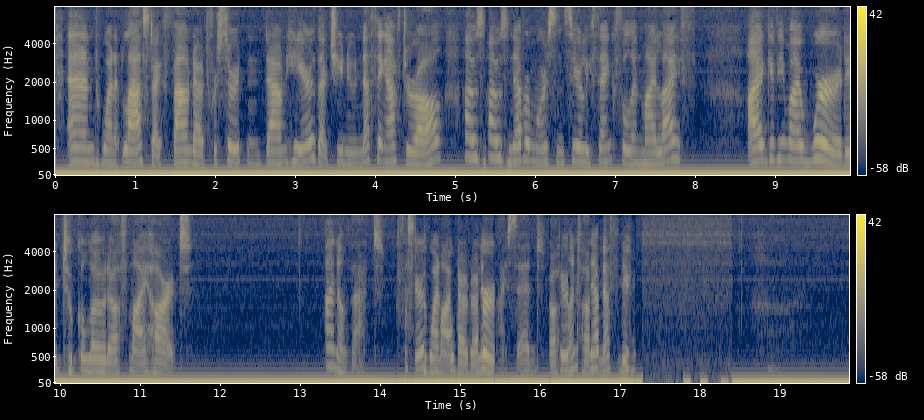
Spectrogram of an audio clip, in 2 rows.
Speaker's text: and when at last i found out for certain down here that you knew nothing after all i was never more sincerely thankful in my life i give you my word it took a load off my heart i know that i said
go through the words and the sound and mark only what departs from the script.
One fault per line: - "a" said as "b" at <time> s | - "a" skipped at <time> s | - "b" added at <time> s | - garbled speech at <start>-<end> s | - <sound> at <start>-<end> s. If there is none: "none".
- "i was" added at 5.4 s
- garbled speech at 14.2-15.4 s
- garbled speech at 16.1-17.2 s
- laugh at 17.7-18.4 s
